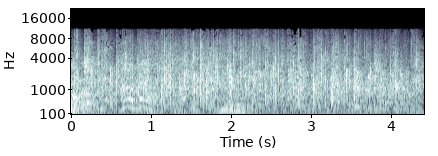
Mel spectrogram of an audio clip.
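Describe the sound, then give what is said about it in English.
Steady, dense applause from an audience fills the whole stretch, a loud wash of clapping with faint voices murmuring underneath. “Let my four fans applaud, please.”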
